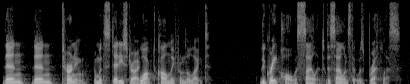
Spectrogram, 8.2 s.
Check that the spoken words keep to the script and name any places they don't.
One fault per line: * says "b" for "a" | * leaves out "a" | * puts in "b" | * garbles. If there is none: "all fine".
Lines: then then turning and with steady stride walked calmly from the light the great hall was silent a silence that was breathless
all fine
